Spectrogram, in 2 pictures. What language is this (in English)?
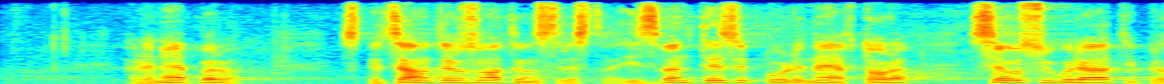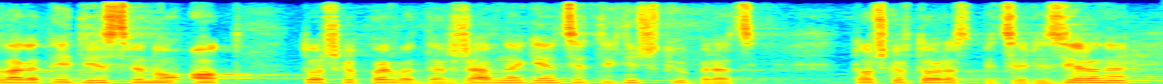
Bulgarian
